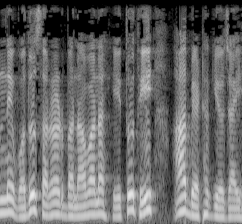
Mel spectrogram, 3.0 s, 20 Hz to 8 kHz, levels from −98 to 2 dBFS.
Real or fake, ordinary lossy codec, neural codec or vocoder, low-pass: real; none; none; 7.2 kHz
